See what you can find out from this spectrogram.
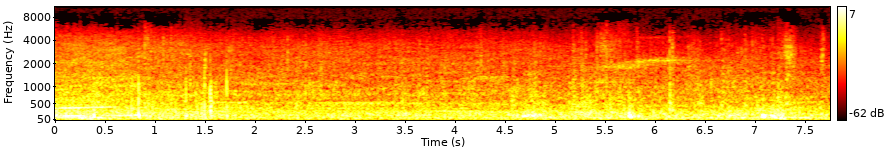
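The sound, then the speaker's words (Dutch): A car engine idles steadily, a continuous low rumble with a few faint knocks and clicks over nearly eight seconds and no voices; the car's exhaust is leaking at the flange. “Hij loopt lekker hoor, die auto.”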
